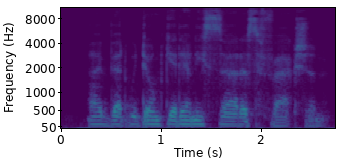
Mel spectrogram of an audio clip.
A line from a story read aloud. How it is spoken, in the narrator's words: murmured the tourist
